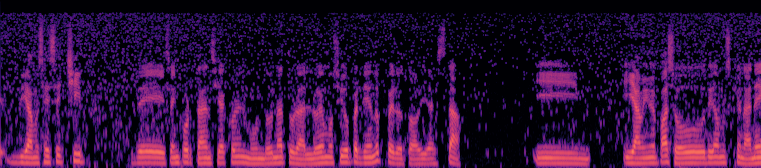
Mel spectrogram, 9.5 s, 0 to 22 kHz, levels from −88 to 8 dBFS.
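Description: Overdone noise removal runs throughout. Aggressive noise reduction pulled bands near the noise level down hard. The background drops and breaks into twinkling specks.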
